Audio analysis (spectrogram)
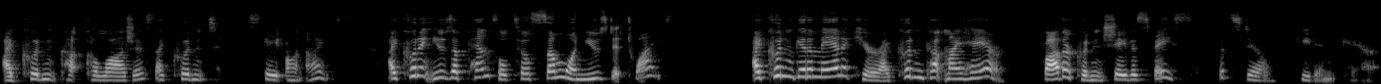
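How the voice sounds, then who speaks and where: A woman's voice: sits high, animated, measured pace. A woman reading a rhyming children's story aloud in a theatrical, emphatic way. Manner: theatrical, emphatic delivery of rhymes. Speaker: storybook reader.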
